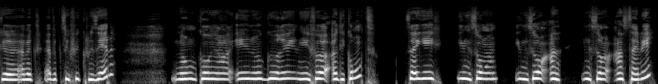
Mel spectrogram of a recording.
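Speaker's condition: Down syndrome, trisomy 21

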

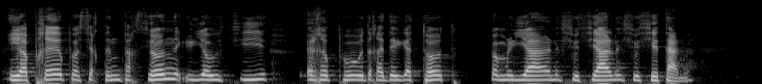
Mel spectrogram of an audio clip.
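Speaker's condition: Profound deafness from birth, profound, congenital

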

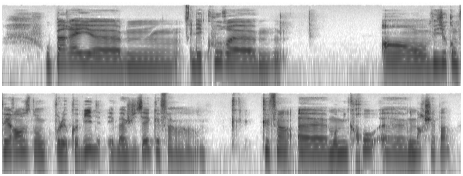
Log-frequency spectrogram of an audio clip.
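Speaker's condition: Stuttering; onset age 12 possibly after distressing events, speech therapy on rhythm and pronunciation ages 15-18, little benefit; about 11 years since onset, fluency varies, worse with stress and poor sleep; repeats words, sounds and syllables, many fillers like euh help speaking, otherwise blocks; repeated sounds, prolonged sounds

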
